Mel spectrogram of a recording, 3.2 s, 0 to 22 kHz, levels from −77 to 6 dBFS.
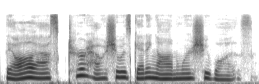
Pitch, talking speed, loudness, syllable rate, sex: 205 Hz, 220 wpm, -17 LUFS, 5.0 syllables/s, female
